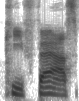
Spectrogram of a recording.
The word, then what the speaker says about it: PFAS: instead here so it's in terms of the the pronounciation you'll note that this p foss is this specific individual pee fast compound and I like to use P fast when we're talking about the family of compounds just to distinguish to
